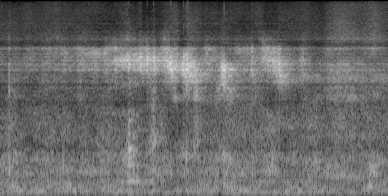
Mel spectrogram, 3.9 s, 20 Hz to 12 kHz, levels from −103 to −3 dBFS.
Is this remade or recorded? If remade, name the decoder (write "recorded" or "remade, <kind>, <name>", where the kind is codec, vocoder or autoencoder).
remade, codec, SNAC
